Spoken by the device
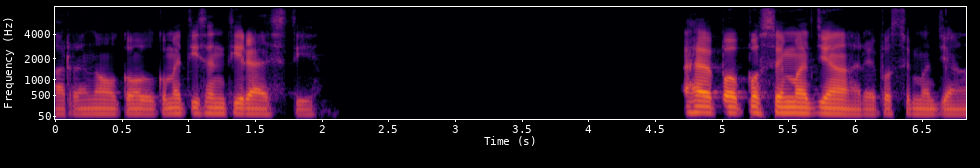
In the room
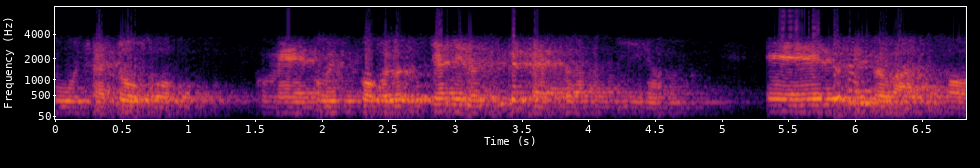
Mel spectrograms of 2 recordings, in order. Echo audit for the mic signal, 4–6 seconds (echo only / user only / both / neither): user only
